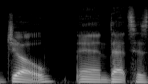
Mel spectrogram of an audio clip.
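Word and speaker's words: Chou: Joe was amazingly cooperative Joe spell @ch oh you if you want to be exotic it still pronounced Joe and that's his name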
